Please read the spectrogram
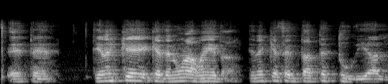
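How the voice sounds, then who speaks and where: This man has a plain, everyday voice. His pitch sits fairly high and his intonation stays fairly even. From Puerto Rico. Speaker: professional wrestler. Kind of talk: interview.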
